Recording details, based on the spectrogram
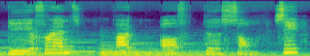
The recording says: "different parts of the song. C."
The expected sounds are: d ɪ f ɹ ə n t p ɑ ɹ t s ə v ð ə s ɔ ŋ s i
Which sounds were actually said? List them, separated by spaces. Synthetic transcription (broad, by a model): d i f ɹ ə n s p ɑ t t ə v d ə s ɔ ŋ s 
